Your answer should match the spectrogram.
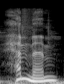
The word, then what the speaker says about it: Hammam: Hammam, j'espère que je le prononce bien. Alors oui ou non? Exactement, c'est ça. Hammam, Hammam. Ouais. À pas confondre avec le hammam.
